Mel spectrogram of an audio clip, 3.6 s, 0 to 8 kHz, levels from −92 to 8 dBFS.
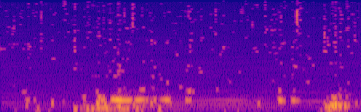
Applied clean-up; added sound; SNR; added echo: classical method spectral subtraction.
